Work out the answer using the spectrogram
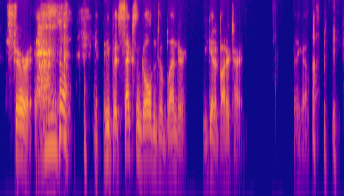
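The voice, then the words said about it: Canadian accent. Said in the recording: “your Canadian twang”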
